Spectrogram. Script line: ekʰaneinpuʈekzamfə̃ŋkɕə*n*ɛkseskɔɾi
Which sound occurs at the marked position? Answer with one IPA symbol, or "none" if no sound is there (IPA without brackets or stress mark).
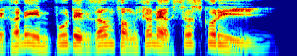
n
